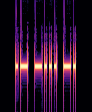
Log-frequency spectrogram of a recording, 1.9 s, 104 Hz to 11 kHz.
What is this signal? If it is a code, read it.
Morse code, heard as a keyed tone, about 25 wpm, 700 Hz. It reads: ABN
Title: All Cut Numbers - 3-Digit 25wpm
